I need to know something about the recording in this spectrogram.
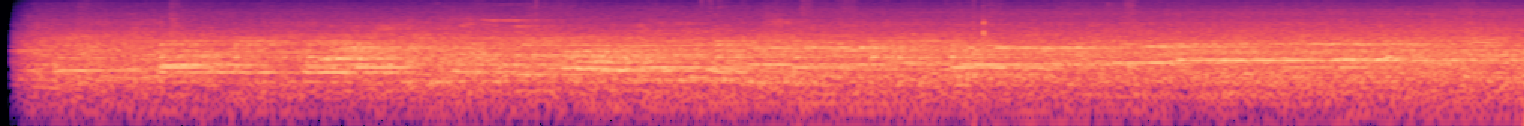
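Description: Harmonium playing long held notes and chords that change every second or so.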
